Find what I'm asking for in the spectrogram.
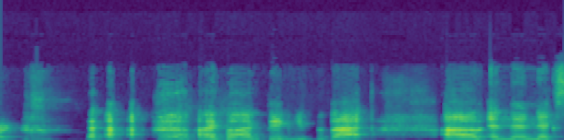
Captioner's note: laughs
